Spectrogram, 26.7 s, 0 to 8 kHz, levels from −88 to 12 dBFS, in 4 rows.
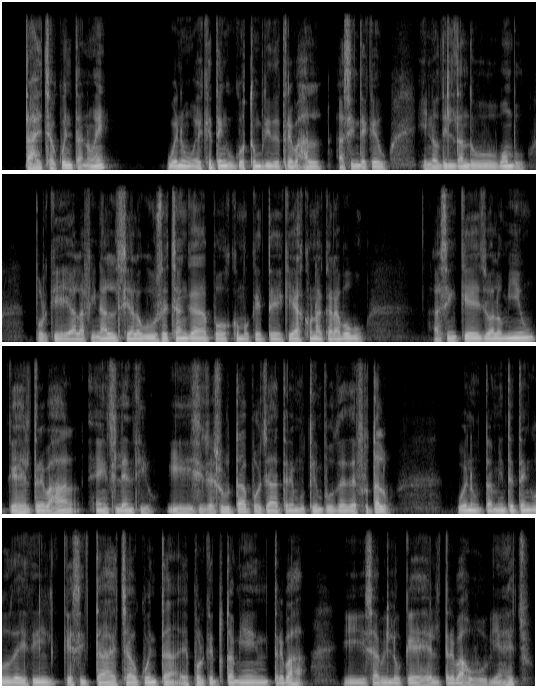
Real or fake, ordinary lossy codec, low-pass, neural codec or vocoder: real; none; 7.2 kHz; none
